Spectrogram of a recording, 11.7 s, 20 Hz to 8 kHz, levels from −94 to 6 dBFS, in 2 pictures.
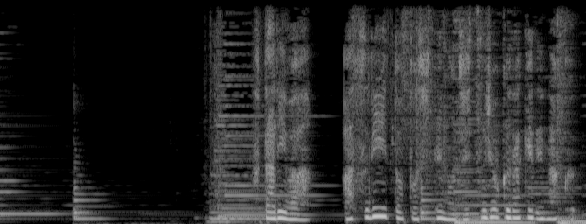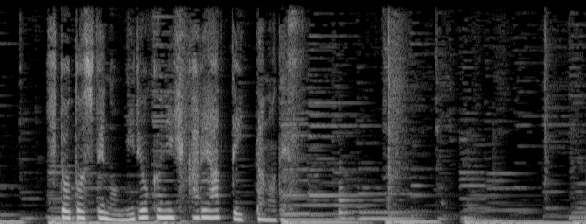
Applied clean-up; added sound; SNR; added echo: classical method log-MMSE.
